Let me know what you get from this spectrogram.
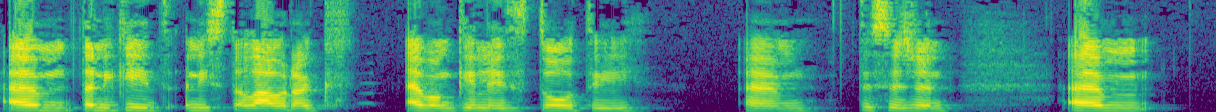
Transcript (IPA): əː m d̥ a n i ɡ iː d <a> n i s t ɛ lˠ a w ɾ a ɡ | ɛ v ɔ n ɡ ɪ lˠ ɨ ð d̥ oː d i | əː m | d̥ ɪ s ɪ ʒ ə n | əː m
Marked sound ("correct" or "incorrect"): incorrect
